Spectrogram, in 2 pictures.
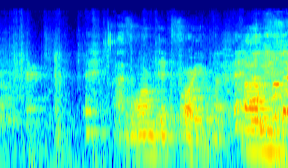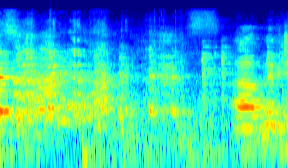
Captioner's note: laughing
